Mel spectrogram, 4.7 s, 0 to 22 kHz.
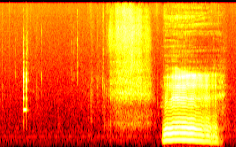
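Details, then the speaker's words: Oric-1 speaker after resoldering: steady buzzy note with no rattle. The diaphragm had been rattling before the fix. "again listen to how much better that note is now I think before as the diaphragm was moving it was just just sort of rattling against that"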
